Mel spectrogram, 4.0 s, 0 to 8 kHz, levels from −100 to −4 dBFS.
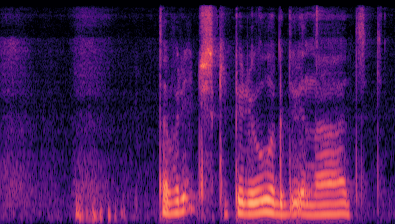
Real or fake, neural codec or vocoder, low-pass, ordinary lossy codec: fake; vocoder, 44.1 kHz, 128 mel bands, Pupu-Vocoder; 7.2 kHz; AAC, 48 kbps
